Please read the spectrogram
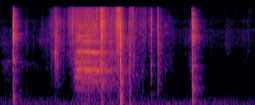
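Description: Tarot cards being handled and laid down on a table: a few sharp taps as cards are set down, with a brief papery rustle of a card sliding about a second in.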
